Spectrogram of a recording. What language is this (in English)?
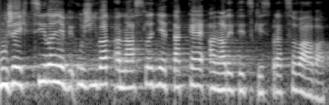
Czech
